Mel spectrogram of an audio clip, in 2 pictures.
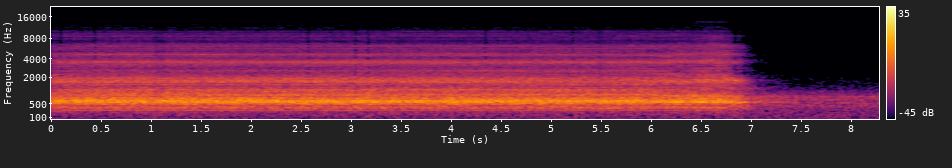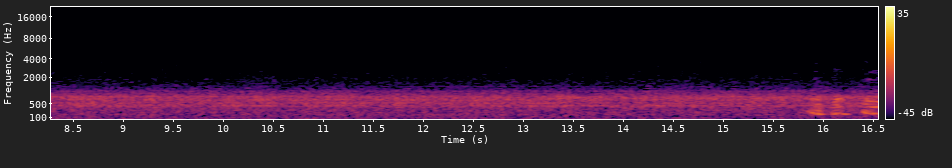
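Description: Handheld embossing heat gun running with a steady fan hum as it heats embossing powder to soften it, then switched off about seven seconds in, leaving only faint room noise.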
